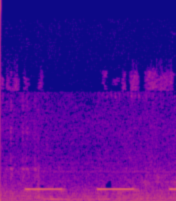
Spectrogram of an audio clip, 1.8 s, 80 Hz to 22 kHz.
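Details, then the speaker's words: Forklift during inspection, idling with brake held and put in reverse: steady interrupted beep, about one long tone every 0.7 seconds over low idling engine; reverse alarm working normally. "i hear the beeping sound so that means my reverse alarm is working"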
